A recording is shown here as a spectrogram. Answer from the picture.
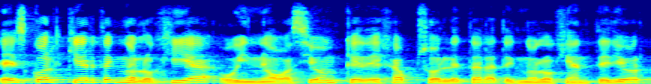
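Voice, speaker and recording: A man with an ordinary speaking voice. He talks at a moderate pace with ordinary pitch variation. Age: 20s. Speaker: university student. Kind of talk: school presentation reading.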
